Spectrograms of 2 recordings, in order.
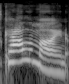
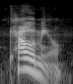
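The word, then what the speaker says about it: calamint: This is calamine, or I'm saying that wrong. I want to say calamine, but it is calomel. Calomel. That's how you say it.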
